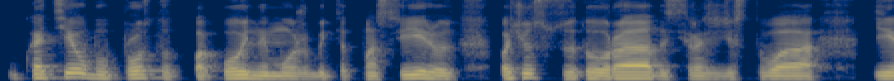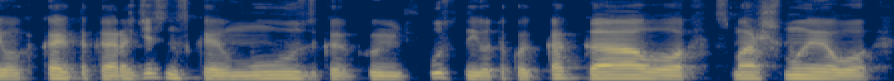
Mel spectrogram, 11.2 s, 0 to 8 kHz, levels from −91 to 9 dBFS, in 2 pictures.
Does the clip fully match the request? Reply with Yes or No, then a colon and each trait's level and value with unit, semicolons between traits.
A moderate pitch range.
No: narrow, 2.2 semitones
